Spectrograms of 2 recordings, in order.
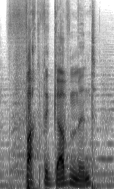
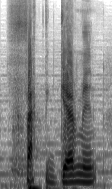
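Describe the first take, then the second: First: It is said in the speaker's ordinary accent. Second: It is said in a put-on foreign accent. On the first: The speaker calls it wrong. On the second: The speaker calls it right.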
